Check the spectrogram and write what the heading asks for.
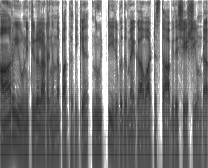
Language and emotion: Malayalam, neutral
